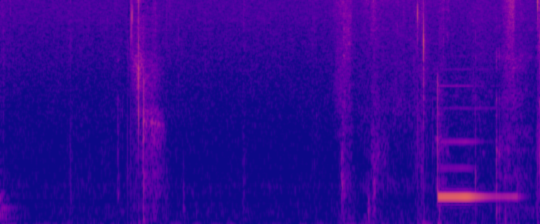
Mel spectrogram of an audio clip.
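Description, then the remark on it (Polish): After several seconds of quiet room noise with a few soft clicks, a loud, steady telephone ringing tone begins near the end and holds as one long beep as a phone call is placed to the next person. “Dzwonimy do kolejnej osoby.”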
